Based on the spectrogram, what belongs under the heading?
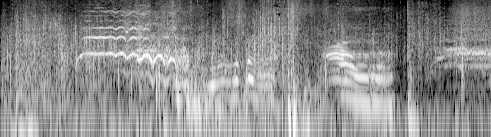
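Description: A horse on a narrow path whinnies loudly several times, each call a shrill, quavering neigh that slides downward in pitch, with scattered thumps and rustling noise underneath.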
